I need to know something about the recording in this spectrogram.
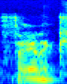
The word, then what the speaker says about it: Fanuc: I believe it's Fanuc. I always call it Fanuc, but some people call it Fanuc.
